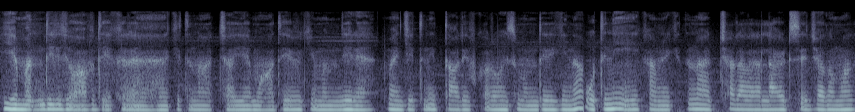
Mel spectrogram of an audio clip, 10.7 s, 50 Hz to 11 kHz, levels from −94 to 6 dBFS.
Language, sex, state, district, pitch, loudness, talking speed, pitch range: Hindi, male, Bihar, Gopalganj, 130 Hz, -29 LUFS, 190 wpm, 125-135 Hz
